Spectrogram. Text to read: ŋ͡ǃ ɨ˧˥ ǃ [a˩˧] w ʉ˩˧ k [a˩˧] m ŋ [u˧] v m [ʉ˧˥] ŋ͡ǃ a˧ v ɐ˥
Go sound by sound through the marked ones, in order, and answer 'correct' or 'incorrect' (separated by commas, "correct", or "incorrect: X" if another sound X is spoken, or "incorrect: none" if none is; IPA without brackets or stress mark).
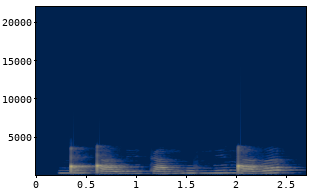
correct, correct, correct, correct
